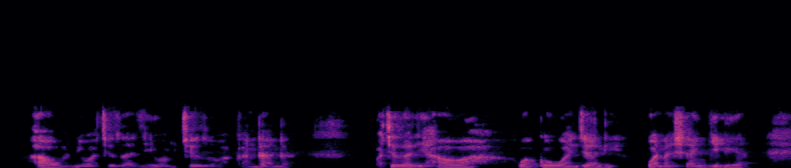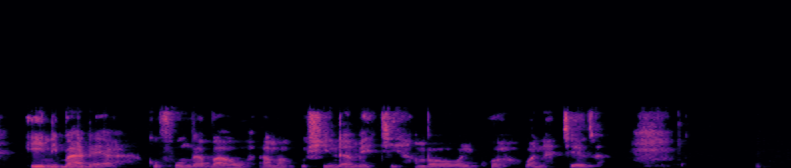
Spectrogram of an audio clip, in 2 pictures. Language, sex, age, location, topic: Swahili, male, 25-35, Nakuru, government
